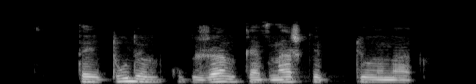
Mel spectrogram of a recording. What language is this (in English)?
Mari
